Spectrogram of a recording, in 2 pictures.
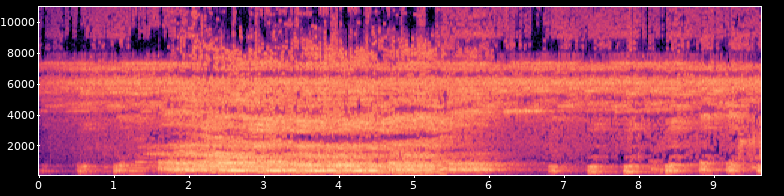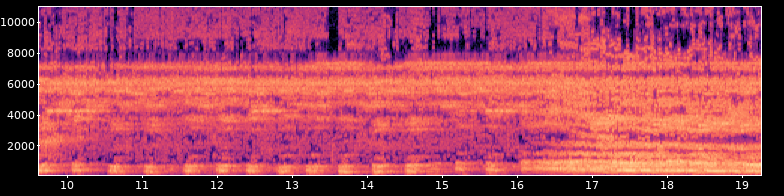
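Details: Howler monkeys roar deeply from deep in the jungle beside the Palenque archaeological site in Chiapas, Mexico, with long rumbling, dinosaur-like bouts broken by rhythmic pulsing grunts.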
